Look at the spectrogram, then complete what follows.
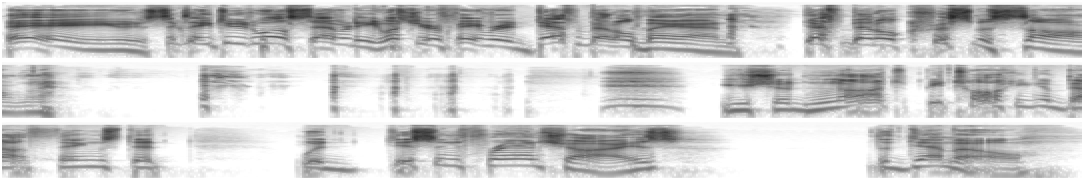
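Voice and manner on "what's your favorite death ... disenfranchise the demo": put-on masked-villain voice. A host mimics the consultant's advice, in a Bane voice. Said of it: "the consultant sounds like Bane from Batman".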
